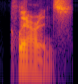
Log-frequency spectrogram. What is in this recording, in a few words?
"clarence", American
